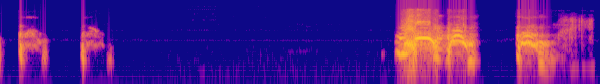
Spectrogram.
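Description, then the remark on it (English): A coughing fit: two small, quiet coughs, a long pause, then a burst of loud, harsh hacking coughs in quick succession, with no talking. “I like lately I've been calling like weed coughs like cannavid.”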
